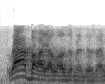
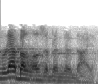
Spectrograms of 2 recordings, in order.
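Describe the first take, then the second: First: "Rabbi" stressed on the first syllable, English style. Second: "Rebbe" the Yiddish way, not Rabbi. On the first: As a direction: say "Rabbi" as RAB-bye, with the English ai at the end. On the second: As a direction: say "Rebbe" as REB-beh, with a short e. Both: Shown as a demonstration. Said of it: "The Alter Rebbe calls him".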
